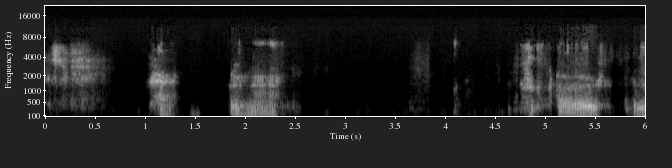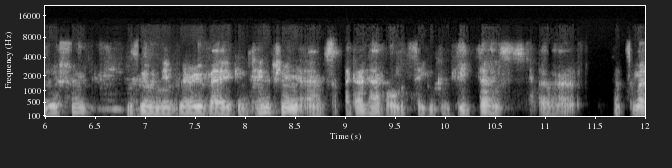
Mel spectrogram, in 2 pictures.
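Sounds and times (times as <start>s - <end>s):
man's voice: 5.1s - 12.0s.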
